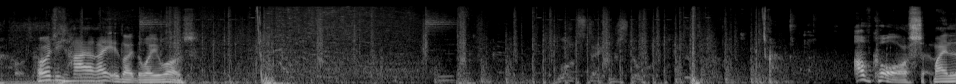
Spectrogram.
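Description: Gunfire cracks in quick bursts from a video game.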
